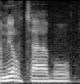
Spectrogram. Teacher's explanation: الراء ساكنة وقبلها مكسور لكن الكسر ليس أصليا لذلك تفخم الراء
